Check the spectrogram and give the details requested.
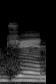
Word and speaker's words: Djinn: She accidentally summons a genie, or Jinn. It's spelled Djinn.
